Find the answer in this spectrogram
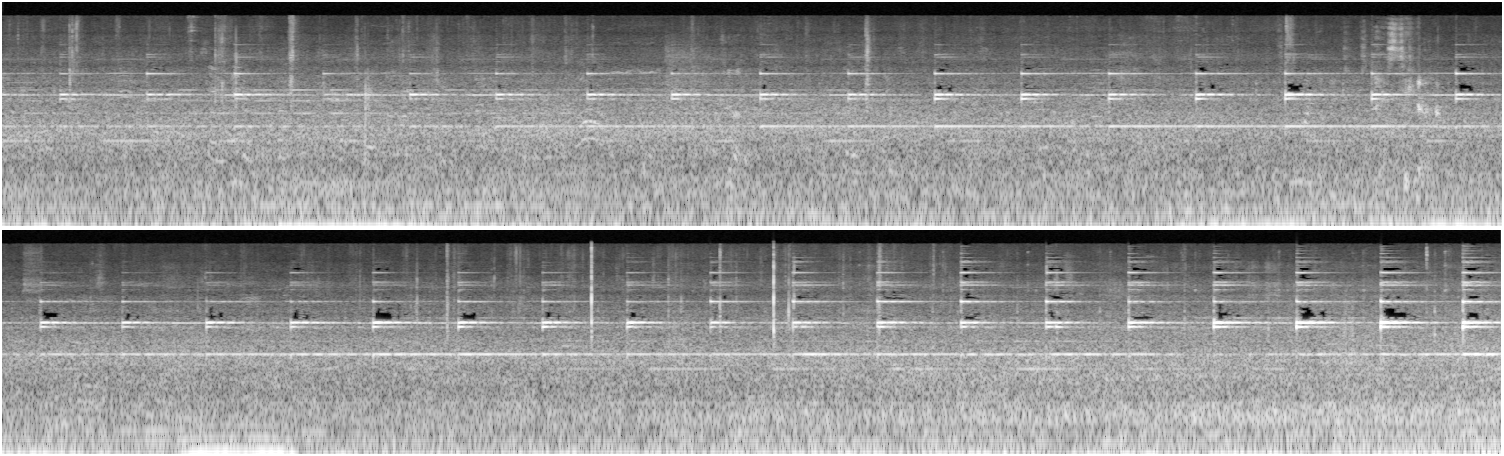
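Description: A diesel commuter-train locomotive approaching, its low rumble growing louder near the end. A warning bell rings steadily, a little more than once a second, throughout.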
